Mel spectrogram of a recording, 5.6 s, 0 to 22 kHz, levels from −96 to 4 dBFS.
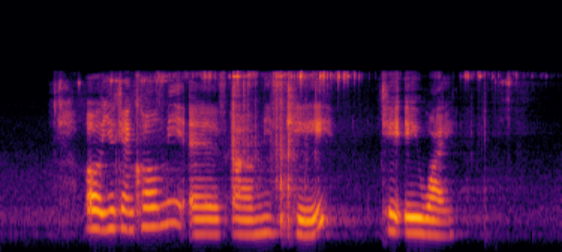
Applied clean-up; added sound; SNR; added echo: none; none; none; none.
